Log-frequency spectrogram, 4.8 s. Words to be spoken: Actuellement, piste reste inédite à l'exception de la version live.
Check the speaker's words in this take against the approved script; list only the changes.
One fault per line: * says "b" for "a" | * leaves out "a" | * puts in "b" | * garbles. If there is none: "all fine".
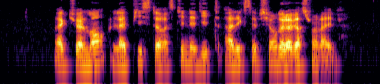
* puts in "la"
